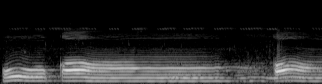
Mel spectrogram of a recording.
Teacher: Karena ada tanwin bertemu dengan huruf qof sehingga dibaca ikhfa. Dan ikhfanya huruf qf ini termasuk ikhfa ab'ad yang jauh agak dalam mengangkat pangkal lidah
